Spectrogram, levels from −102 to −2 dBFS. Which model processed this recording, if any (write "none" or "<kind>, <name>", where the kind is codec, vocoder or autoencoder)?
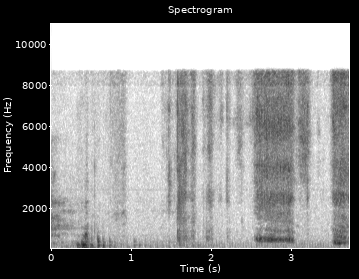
none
